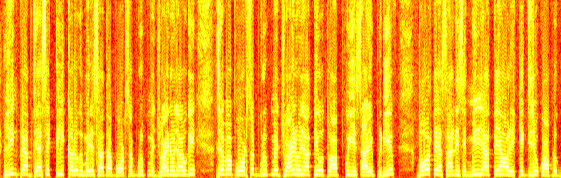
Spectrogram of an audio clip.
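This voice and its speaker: A man with a very high voice runs a casual online reading class, talking straight to his viewers as friends. He slows right down to sound out each word syllable by syllable. The recording is dry and close, with no room sound. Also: darkish tone, no room sound. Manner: chatty, repeats "दोस्तों" often, slows to spell out words. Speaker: Hindi reading teacher.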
